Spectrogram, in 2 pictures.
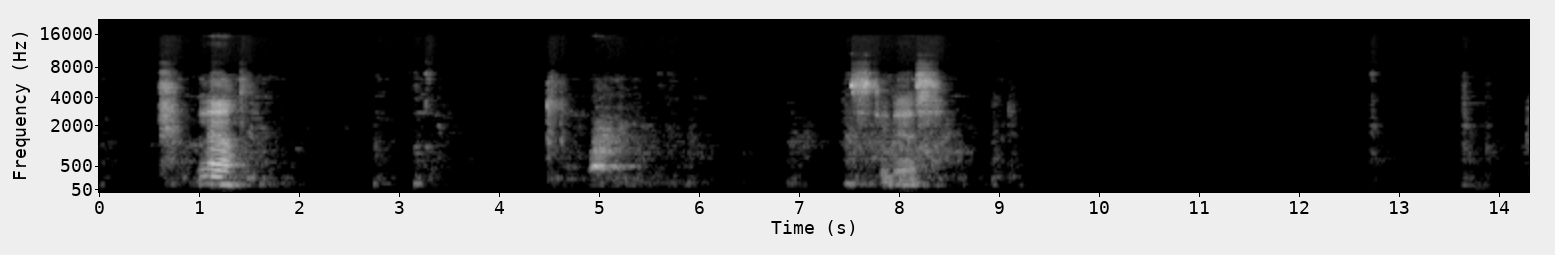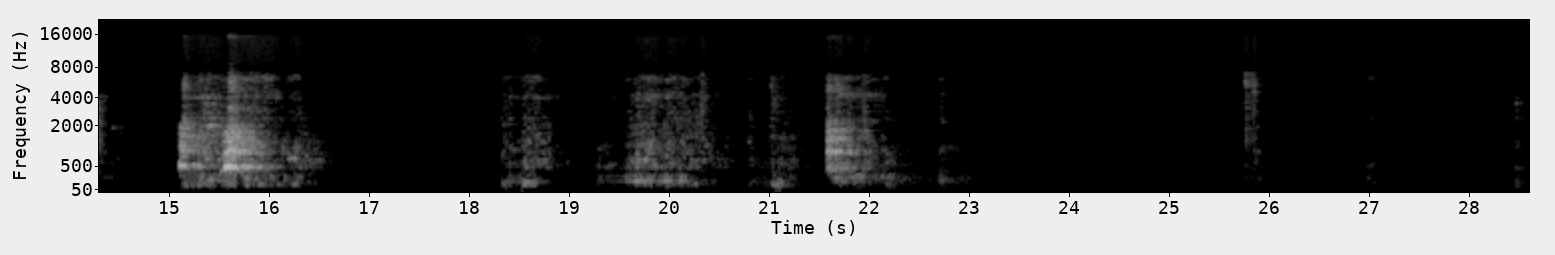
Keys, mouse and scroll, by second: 5.0 Delete, 6.0 click, 9.3 s, 14.7 g.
